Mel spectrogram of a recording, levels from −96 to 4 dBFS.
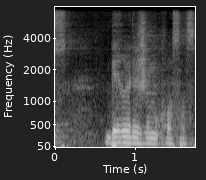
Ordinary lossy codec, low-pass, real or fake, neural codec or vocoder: none; 7.2 kHz; fake; codec, 32 kHz, 1.9 kbps, SNAC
